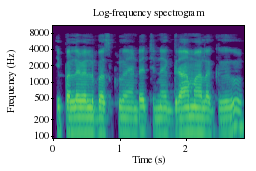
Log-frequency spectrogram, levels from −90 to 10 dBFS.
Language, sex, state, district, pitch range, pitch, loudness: Telugu, male, Telangana, Nalgonda, 110-115 Hz, 110 Hz, -17 LUFS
